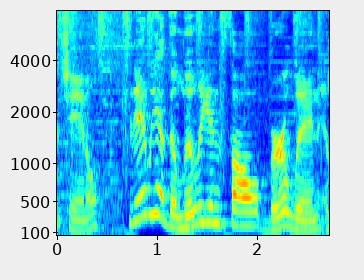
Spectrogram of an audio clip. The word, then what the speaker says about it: Lilienthal: today we have the lilienthal Berlin at least I think that's how you pronounce it it's either Lilienthal or Lilian tall Berlin model lc1 and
